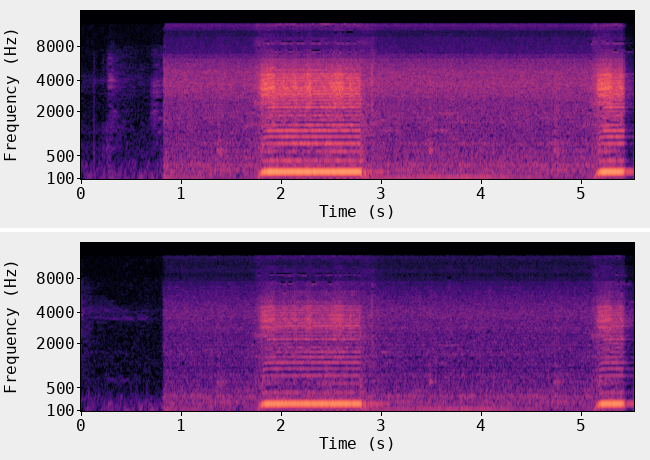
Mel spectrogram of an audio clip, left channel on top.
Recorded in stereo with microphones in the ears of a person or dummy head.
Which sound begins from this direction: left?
A phone buzzing, at 0.8 s.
